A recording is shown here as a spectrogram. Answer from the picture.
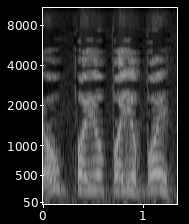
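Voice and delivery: put-on high, giddy oh boy; gleeful. Speaker cheering about happy faces, high and giddy. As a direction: bounce with glee.

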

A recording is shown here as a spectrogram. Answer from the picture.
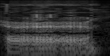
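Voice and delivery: low growling rumble; dog growl. Retold or imitated. Old dog growls Rex away at the vet, low growl. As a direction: finish with a grudging growl. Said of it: "the other dog looks at Rex and said".

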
